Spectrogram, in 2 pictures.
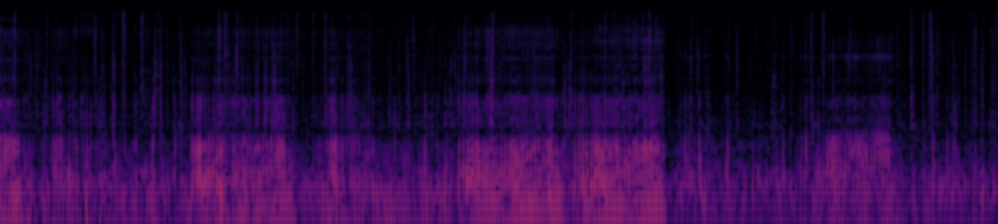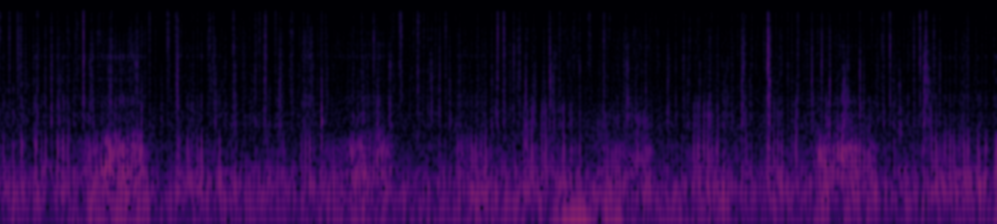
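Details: Cat at a cozy fireplace purring strongly in rhythmic rumbling pulses for the first several seconds, then the purr grows softer and fainter while crackling and popping firewood continues steadily.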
